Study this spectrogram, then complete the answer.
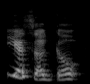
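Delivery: put-on high, tearful little boy; sobbing. A narrator's reading. Scolded nephew submitting to his uncle, sobbing. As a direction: give in through sobs. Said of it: "sobbed Caspian".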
